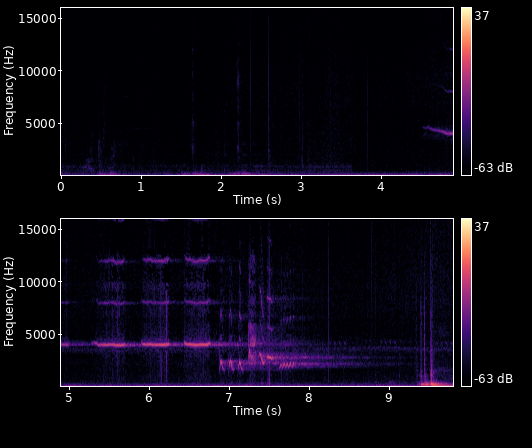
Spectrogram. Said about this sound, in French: Le morceau, c'est … avec des petits bruits d'oiseaux.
